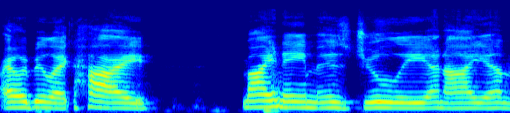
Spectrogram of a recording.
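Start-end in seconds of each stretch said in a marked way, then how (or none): 0.6-3.2 put-on robotic delivery, much slower. Recalling her early pre-recorded videos, imitating being robotic. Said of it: "So I was very robotic".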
